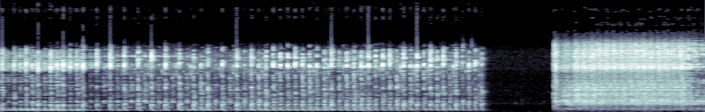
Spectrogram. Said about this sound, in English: Her car is wiped out. It's sputtering. Will she make it? It's sputtering even more heavily now.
